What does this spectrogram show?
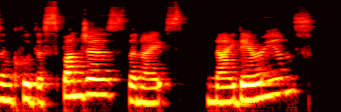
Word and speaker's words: cnidarians: the sponges the Knights cnidarians the C is silent and other organisms called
